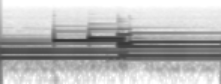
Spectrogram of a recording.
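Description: Instrumental passage of electric piano and melodion (melodica): a held chord, with higher notes struck about half a second and a second in, and the chord changing just past a second.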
